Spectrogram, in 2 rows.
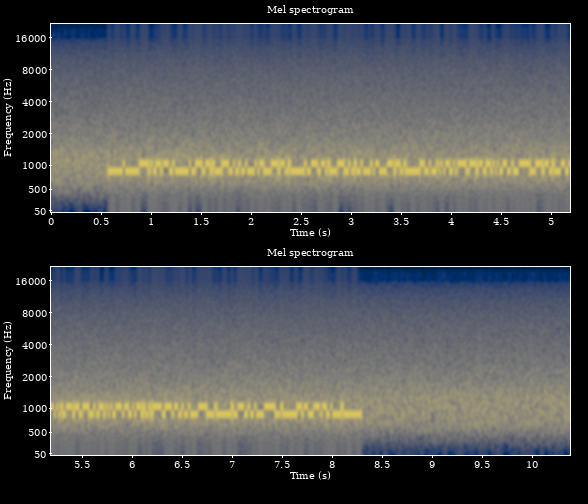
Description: RTTY (45.45 baud, 170 Hz shift), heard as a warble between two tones, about 960 Hz centre, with radio static. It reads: AGN? AGN? PSE RPT UR NR DE 9A5L K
